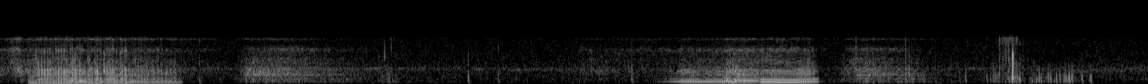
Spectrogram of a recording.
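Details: A sleeping person gives deep, loud, fluttering snores on each breath, alternating with softer rasping exhales, at roughly eight breaths a minute; typical adult snoring.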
